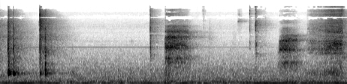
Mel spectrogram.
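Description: Quick gulps of water from a plastic bottle, then a few breathy exhales through the mouth, a reaction to the burn of sriracha.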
